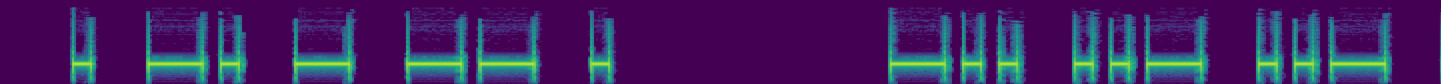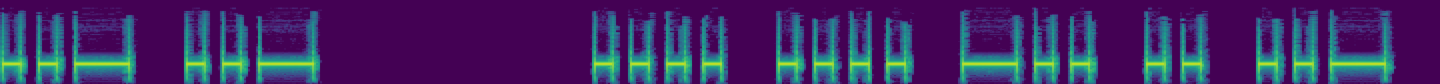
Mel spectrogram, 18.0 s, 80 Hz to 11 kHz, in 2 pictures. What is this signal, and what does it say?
Morse code, heard as a keyed tone, about 10 wpm, 800 Hz. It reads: ENTME DUUUU HHDIU
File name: CW / DET / 1 3 1500C S C 10wpm 3335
